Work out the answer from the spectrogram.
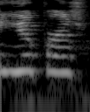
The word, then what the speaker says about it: Yooper: I think the Yoopers won out on that one. Yooper doesn't sound so bad, and it's more a play on their Upper Peninsula. Yooper, upper, and their accent.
